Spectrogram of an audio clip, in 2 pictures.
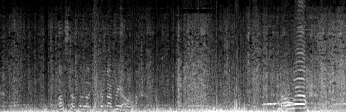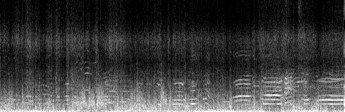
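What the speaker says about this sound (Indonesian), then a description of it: "angin puting beliung menerjang Kecamatan Tayu dan Dukuh Seti di Pati, Jawa Tengah" Tornado winds tear through villages in Tayu district and Dukuh Seti, Pati, Central Java. Loud, constant roaring gusts buffet the microphone, with raised voices and shouting mixed into the din throughout.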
